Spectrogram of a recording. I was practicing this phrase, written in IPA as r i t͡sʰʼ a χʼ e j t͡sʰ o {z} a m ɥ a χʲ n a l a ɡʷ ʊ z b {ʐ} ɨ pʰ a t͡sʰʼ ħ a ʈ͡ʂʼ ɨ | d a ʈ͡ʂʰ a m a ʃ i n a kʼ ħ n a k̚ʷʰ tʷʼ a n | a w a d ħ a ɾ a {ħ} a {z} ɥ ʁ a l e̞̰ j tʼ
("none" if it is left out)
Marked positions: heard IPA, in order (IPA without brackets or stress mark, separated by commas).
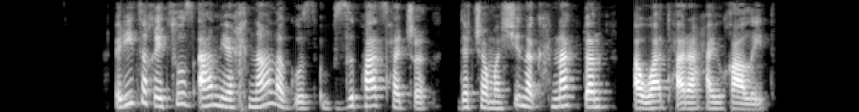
z, z, ħ, none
